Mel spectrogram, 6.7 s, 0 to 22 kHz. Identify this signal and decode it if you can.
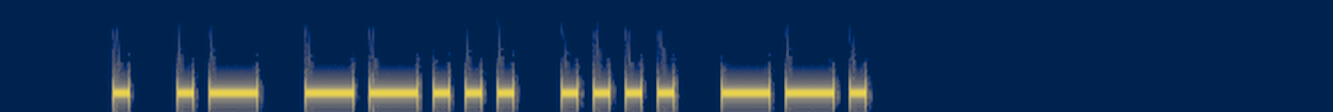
Morse code, heard as a keyed tone, about 15 wpm, 700 Hz. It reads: EA7HG
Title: DXCC-100 Call Signs - 5 Characters - 15wpm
